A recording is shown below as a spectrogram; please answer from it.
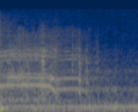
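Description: Quiet passage of a TV drama's soundtrack: several held tones sound together, one sliding down in pitch about two thirds of a second in, with a few faint ticks, fading slightly.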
